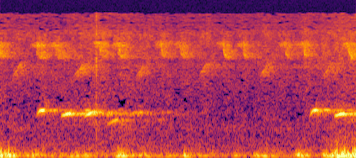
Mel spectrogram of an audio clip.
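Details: One full four-note whistled phrase of an Indian cuckoo on Cheonmasan, Incheon, Korea, with its falling final note, then the start of the next phrase. High chirps of other birds and low rumble behind.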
